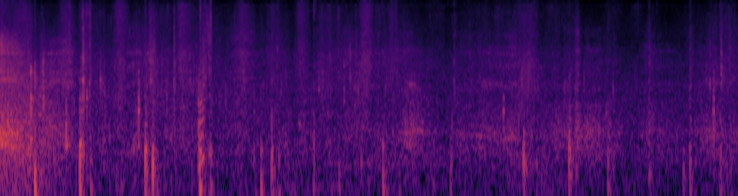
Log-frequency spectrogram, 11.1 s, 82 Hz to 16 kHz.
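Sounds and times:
footsteps on stone: 0:00.0 - 0:11.0.

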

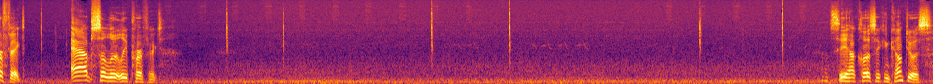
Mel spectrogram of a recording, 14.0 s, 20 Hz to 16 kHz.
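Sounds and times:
faint hum: 0:00.0 - 0:14.0
low outdoor rumble: 0:00.0 - 0:14.0
short sharp ticks: 0:06.4 - 0:06.6.

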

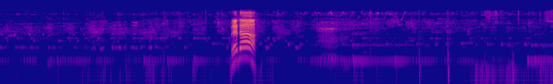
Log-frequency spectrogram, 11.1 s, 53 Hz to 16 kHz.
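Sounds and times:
sheep and goats bleating: 0:01.6 - 0:07.6.

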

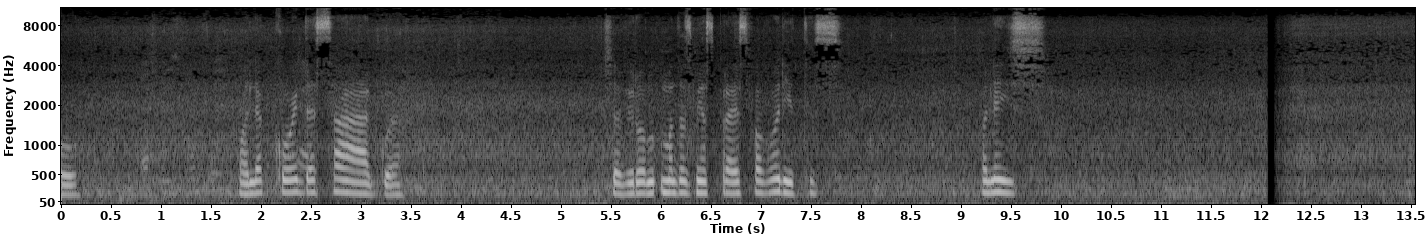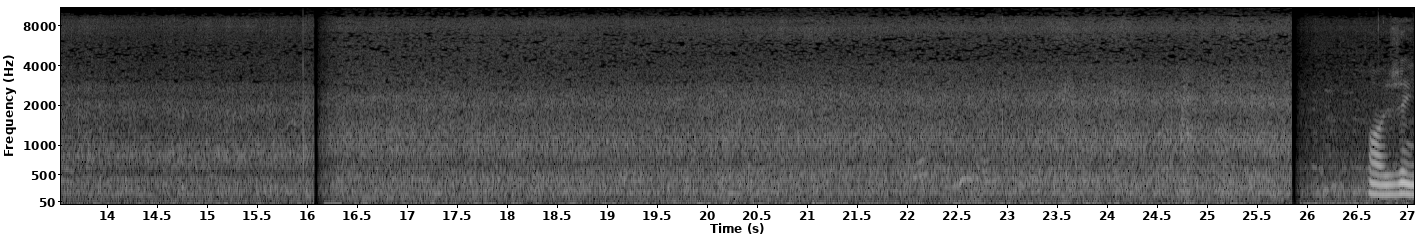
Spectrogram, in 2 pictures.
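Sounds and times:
sea surf washing over rocks: 0:00.0 - 0:27.0
wind: 0:00.0 - 0:27.0.

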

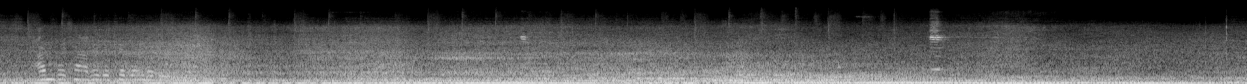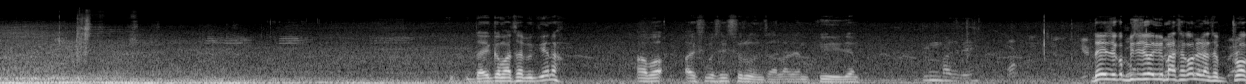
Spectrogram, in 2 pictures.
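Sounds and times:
highway traffic passing: 0:00.0 - 0:24.9.

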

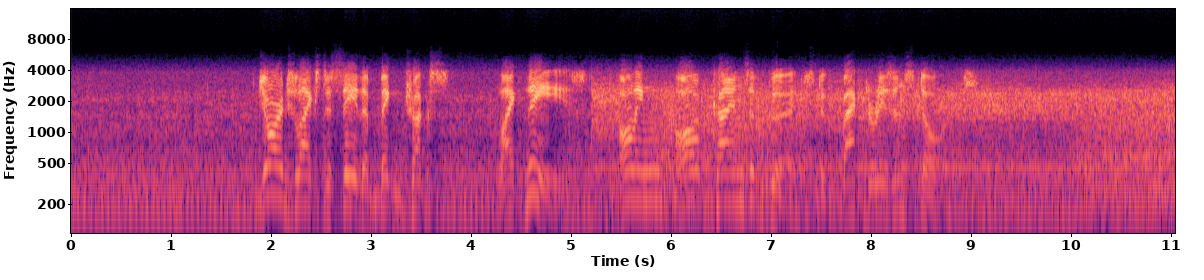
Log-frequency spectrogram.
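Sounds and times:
soundtrack hiss: 0:04.4 - 0:11.0
steady drone with held tones: 0:04.5 - 0:11.0.

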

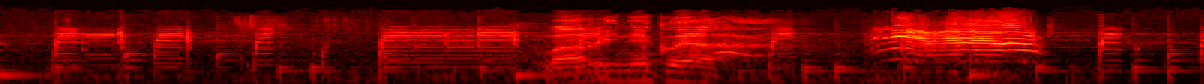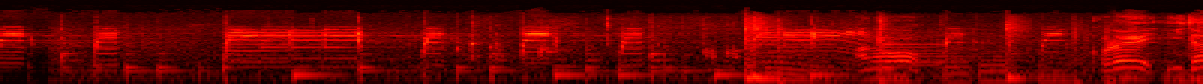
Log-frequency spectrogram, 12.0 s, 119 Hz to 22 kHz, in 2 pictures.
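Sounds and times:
background music: 0:00.0 - 0:12.0
cat meowing: 0:03.8 - 0:05.3.

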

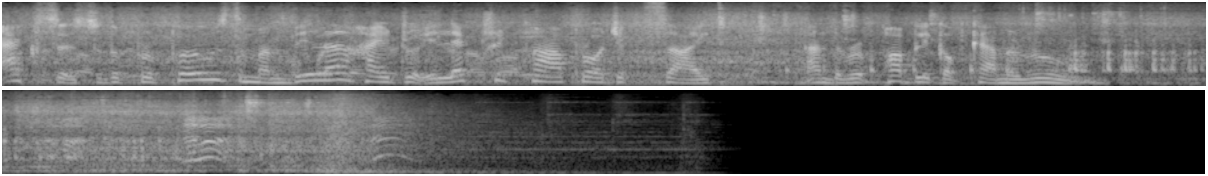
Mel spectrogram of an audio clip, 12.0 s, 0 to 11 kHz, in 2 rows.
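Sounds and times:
excavator engine running: 0:00.0 - 0:07.9
faint voices: 0:00.0 - 0:08.1.

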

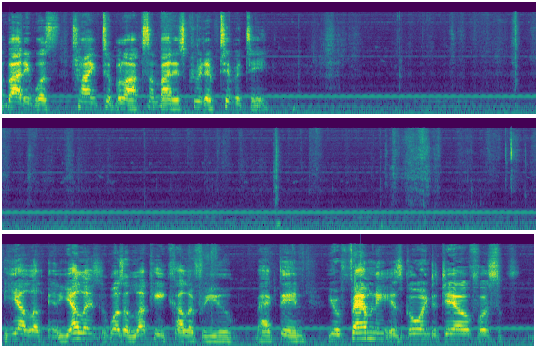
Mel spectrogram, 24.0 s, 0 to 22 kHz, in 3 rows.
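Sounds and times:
steady humming tone: 0:00.0 - 0:24.0
paper rustling: 0:13.6 - 0:15.5.

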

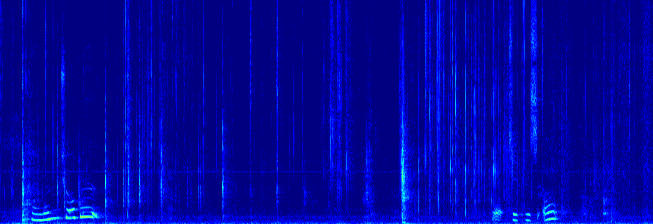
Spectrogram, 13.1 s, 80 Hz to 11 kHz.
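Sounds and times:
foil wrapper crinkling: 0:00.0 - 0:01.5, 0:02.2 - 0:13.0
loud foil crackle: 0:02.2 - 0:07.3, 0:08.0 - 0:13.0.

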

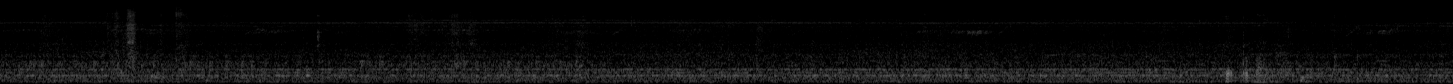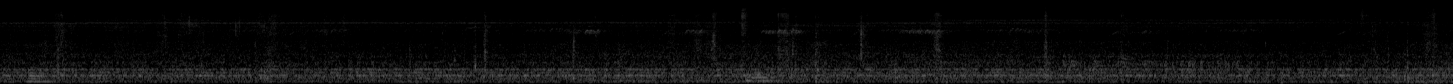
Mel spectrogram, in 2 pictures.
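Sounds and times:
insect chorus buzzing: 0:00.0 - 0:29.0
low steady hum: 0:00.0 - 0:29.0.

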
